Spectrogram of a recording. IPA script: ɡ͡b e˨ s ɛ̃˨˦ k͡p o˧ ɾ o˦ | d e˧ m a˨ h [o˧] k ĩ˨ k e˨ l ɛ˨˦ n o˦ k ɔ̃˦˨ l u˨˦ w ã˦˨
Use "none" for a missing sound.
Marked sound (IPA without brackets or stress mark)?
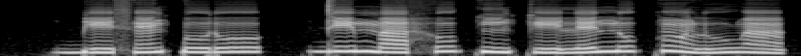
o˧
